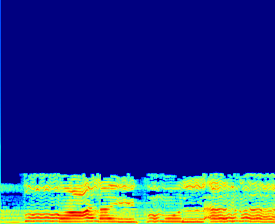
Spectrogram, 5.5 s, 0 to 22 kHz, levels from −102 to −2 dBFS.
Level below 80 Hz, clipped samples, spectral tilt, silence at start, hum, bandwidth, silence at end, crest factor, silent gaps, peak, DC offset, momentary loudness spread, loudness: -62 dBFS; under 0.1%; -8 dB/octave; 0 s; none; 5.2 kHz; 0 s; 14 dB; none; -2 dBFS; under 0.1%; 12 LU; -17 LUFS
